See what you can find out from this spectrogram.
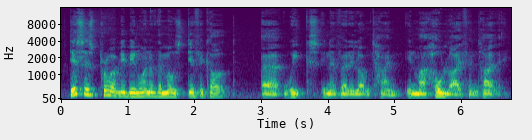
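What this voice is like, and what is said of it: South African accent. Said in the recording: “can't hear it in my accent, I am a black man, and I grew up in South Africa”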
